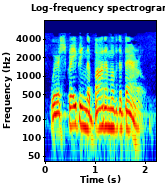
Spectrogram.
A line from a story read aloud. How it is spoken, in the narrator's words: he told his household with a sigh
